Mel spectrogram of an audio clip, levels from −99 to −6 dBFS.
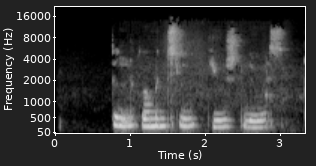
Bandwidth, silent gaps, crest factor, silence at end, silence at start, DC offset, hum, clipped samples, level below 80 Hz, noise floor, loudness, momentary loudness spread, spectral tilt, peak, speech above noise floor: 13.5 kHz; none; 18 dB; 0.25 s; 0.75 s; under 0.1%; none; under 0.1%; -74 dBFS; -79 dBFS; -29 LUFS; 8 LU; -3.5 dB/octave; -12 dBFS; 50 dB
